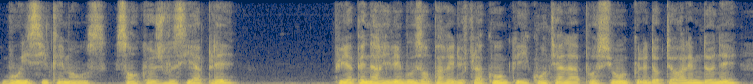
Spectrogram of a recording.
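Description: A man's voice: mid-range voice, fairly quick, dark tone, slightly rough, close to an everyday voice. A man reading the lines of a sick old father in an audiobook, his speech weak but imperious and angry.

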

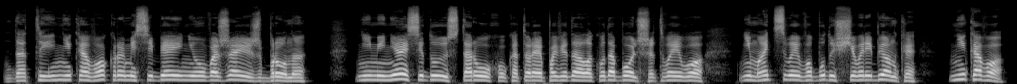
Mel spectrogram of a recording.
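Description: Man doing a high old woman's voice, stern, scolding, sharp-tongued, dry. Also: steady tone, normal speed, clean tone, no room sound, natural voice. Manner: scolding, warning.

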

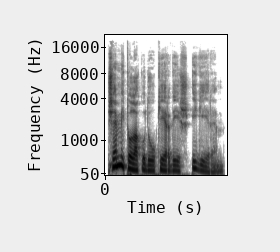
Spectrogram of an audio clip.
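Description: With a mid-range voice that's sing-song, creaky and dark, a male narrator performs an audiobook character: a young woman official who is earnest and curious, putting direct questions with polite persistence.

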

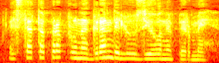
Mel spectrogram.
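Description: A woman's voice: on the high side, fairly quick, bright, forceful tone. A woman voicing a devout, proper older neighbor who speaks tearfully and piously.

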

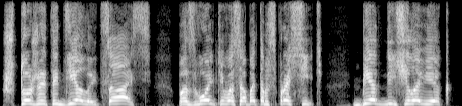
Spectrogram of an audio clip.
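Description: A shrill wheedling trickster. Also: male voice, a little slow, a bit bright, no echo, studio quality. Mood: shrill pleading. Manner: whining, mock-pleading, shrill.

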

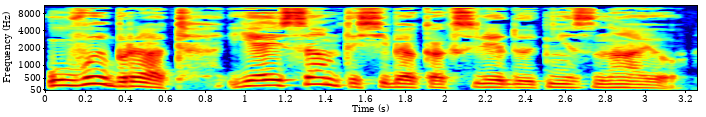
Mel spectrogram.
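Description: A man's voice: a little high, very animated, normal speed, mellow. A man reading the part of a lovesick young man who speaks faintly and hesitantly. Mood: weak, tearful.

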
